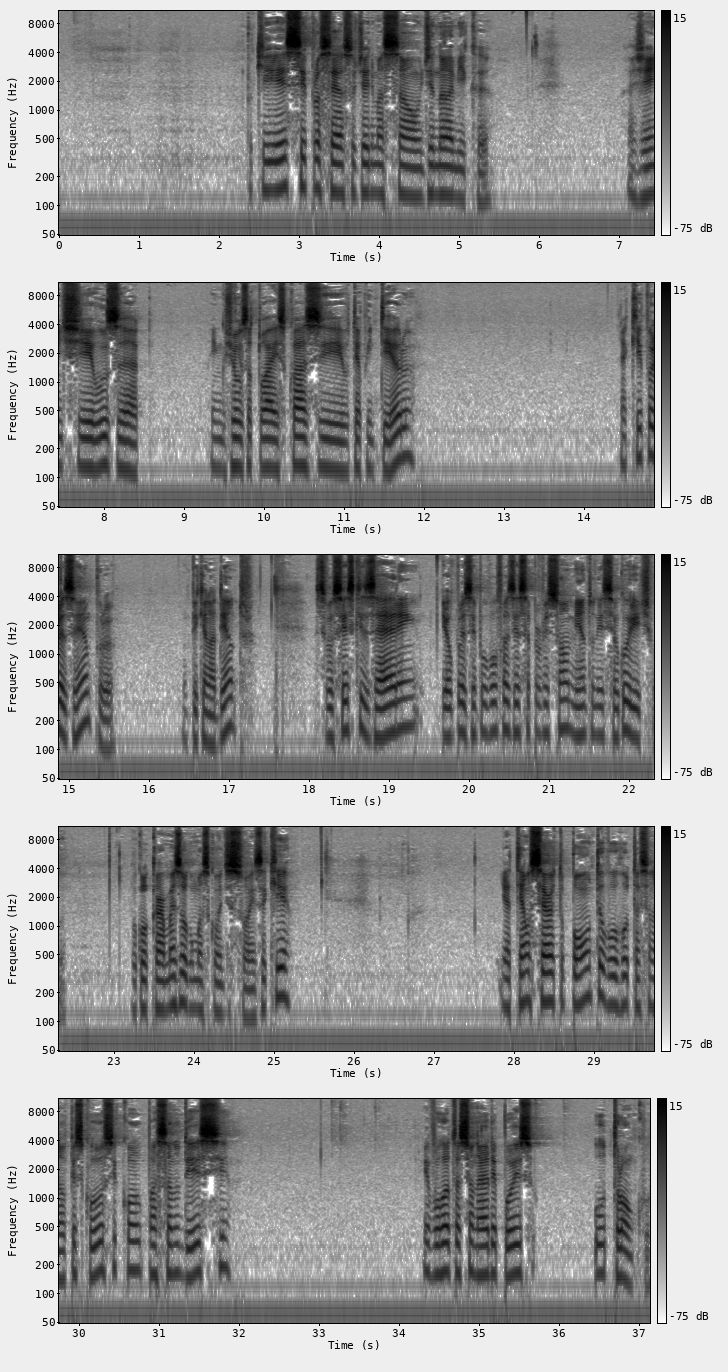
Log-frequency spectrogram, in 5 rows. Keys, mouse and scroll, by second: 8.1-10.6 middle drag, 19.6 click, 21.4-21.8 scroll up 1, 21.9 click, 31.0 click, 33.2 click, 33.7-35.9 right drag, 36.1 middle drag, 36.2 right click, 36.2 middle click, 36.4 right click, 36.6 w.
